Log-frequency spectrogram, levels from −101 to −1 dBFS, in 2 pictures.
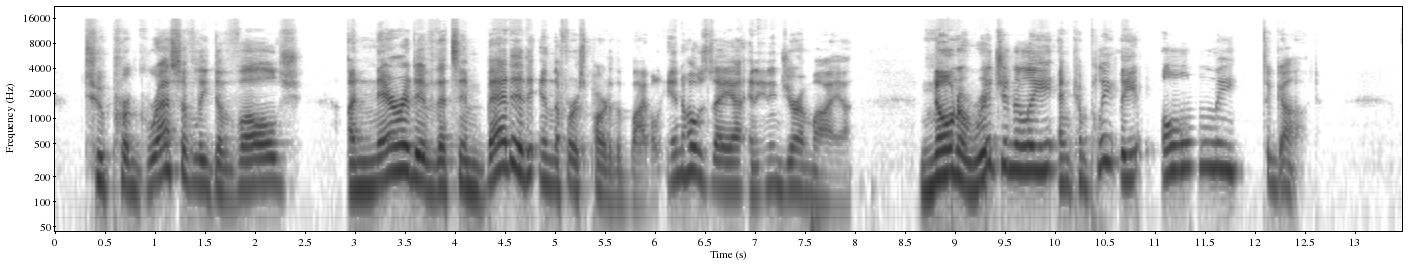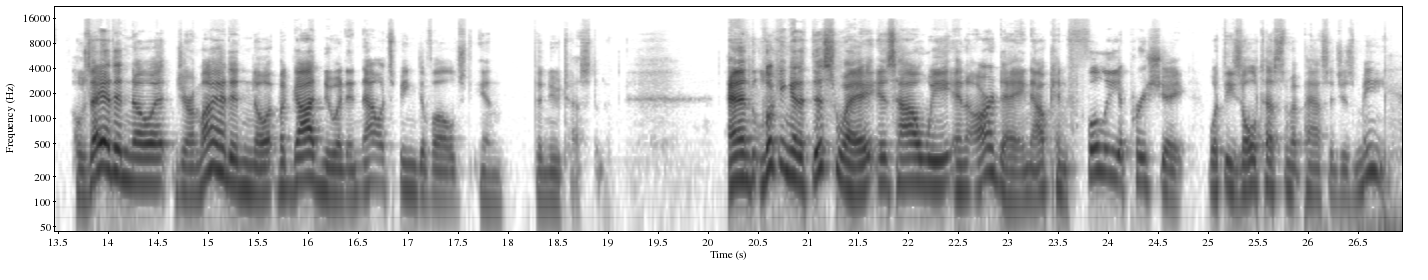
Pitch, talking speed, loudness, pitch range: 165 Hz, 155 wpm, -28 LUFS, 140-205 Hz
